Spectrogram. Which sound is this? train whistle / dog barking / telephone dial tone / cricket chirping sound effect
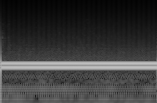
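telephone dial tone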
